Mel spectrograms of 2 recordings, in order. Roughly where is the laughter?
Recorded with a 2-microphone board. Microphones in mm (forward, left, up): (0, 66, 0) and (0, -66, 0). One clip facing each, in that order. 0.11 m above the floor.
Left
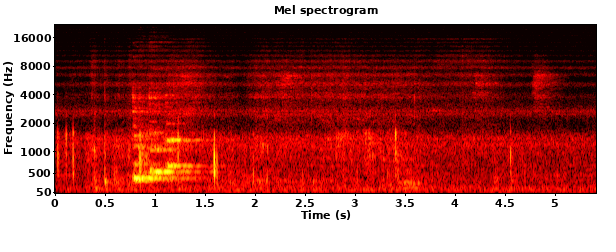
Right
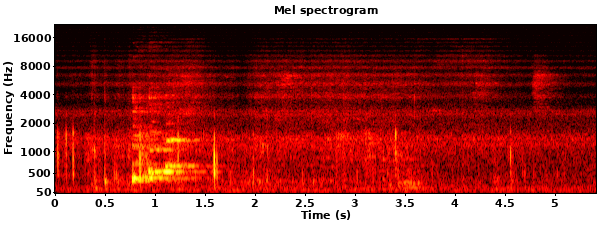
Right.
